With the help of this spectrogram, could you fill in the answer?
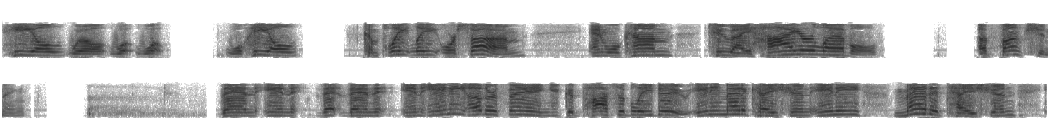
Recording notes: Please forgive the inferior sound quality, as this was a recorded conference call.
